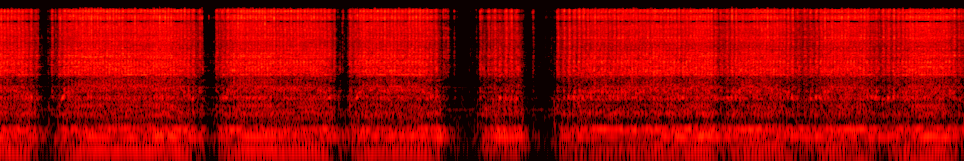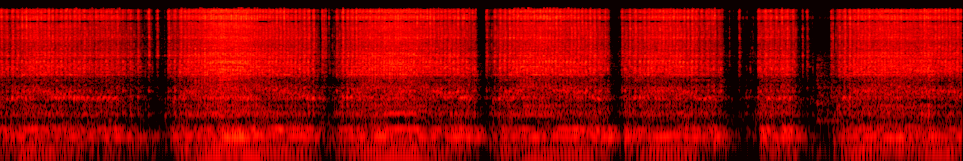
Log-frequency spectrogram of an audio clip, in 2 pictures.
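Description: Longarm quilting machine running steadily as it stitches across a quilt, its sound dropping out briefly every few seconds.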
